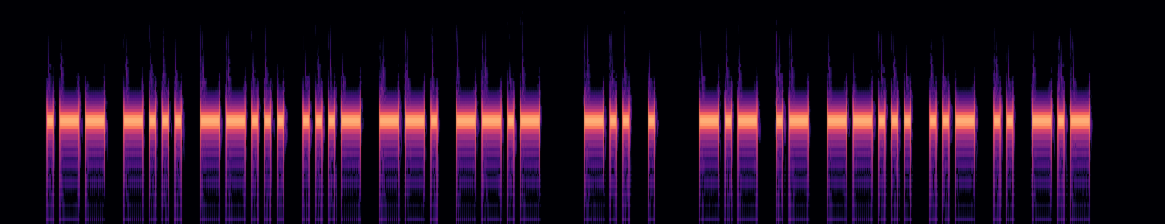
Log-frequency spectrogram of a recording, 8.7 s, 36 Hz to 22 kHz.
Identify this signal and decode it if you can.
Morse code, heard as a keyed tone, about 25 wpm, 700 Hz. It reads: WB7VGQ DE KA7UIK
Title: USA Callsign DE Callsign - 6 Characters - 25wpm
